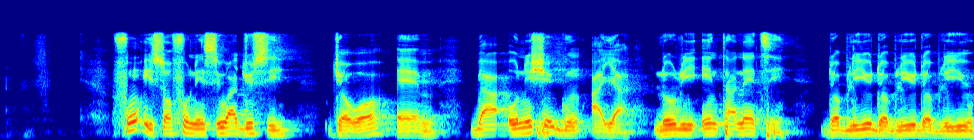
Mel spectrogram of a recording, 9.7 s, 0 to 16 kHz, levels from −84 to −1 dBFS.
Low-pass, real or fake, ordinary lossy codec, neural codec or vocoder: 7.2 kHz; real; none; none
